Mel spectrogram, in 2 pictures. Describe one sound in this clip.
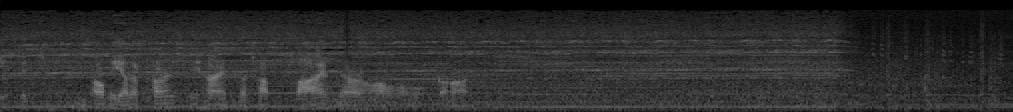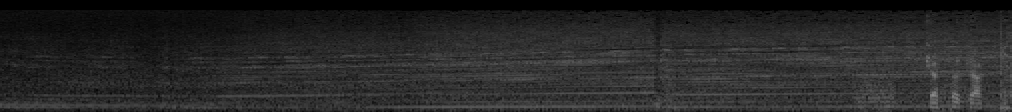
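A racing car engine drones steadily, its pitch rising and falling with the gears.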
